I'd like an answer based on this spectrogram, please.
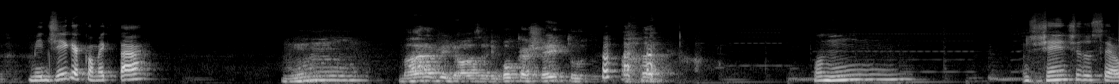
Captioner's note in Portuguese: risadas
